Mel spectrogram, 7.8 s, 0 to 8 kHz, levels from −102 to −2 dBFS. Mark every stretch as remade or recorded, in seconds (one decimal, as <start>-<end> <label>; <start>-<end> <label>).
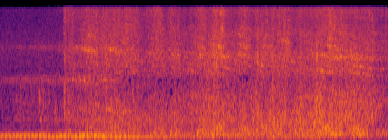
0.0-0.9 recorded; 0.9-3.3 remade; 3.3-4.9 recorded; 4.9-5.8 remade; 5.8-7.8 recorded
